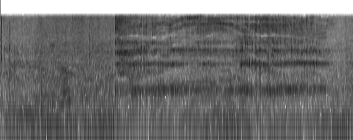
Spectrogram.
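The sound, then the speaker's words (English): A woman lets out a loud burp that stretches on for several seconds, a long rumbling belch with no other talking around it. “I bet you wish you can buy all the products that I just burped on, huh?”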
